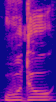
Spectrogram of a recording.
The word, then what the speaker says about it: Urdu: used as lingua francas, Urdu and English. Yeah, that's right, it's pronounced Urdu, not Urdu.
